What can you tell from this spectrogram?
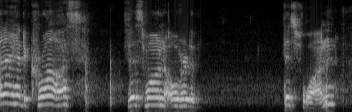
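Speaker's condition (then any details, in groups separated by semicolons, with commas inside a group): Cerebral palsy; limbs affected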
